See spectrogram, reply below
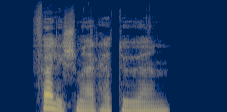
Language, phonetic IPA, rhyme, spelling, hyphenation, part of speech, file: Hungarian, [ˈfɛliʃmɛrɦɛtøːɛn], -ɛn, felismerhetően, fel‧is‧mer‧he‧tő‧en, adverb, Hu-felismerhetően.ogg
- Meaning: recognizably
